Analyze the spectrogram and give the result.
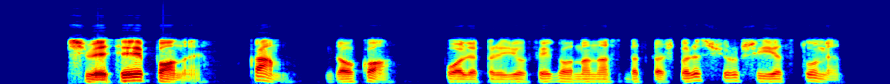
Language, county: Lithuanian, Telšiai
